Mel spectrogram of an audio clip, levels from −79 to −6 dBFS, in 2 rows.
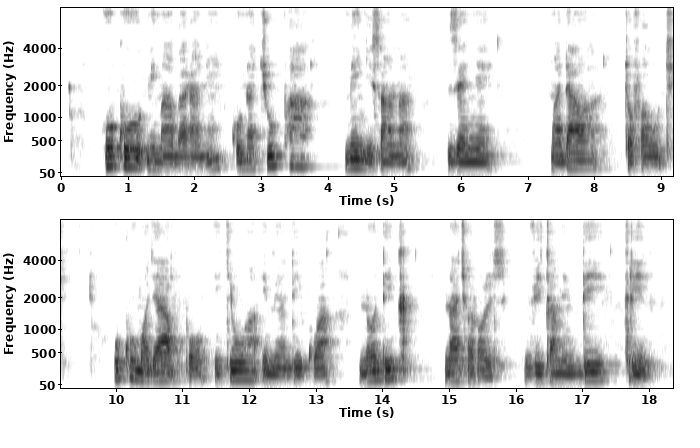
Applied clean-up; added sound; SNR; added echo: none; none; none; reverberation time 0.3 s.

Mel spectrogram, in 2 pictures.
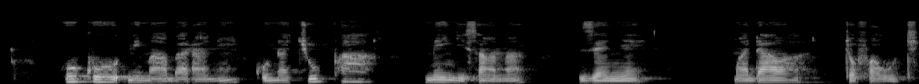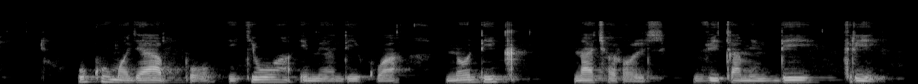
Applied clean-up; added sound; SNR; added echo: none; none; none; none.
